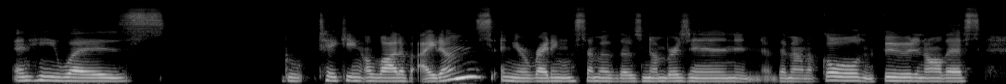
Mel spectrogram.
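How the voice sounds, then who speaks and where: Slow-ish and fairly unhurried, a woman talks with a very deep, low pitch. Her intonation is monotone and flat. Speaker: middle school history teacher. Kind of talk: recorded lesson. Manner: hesitant, many ums.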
